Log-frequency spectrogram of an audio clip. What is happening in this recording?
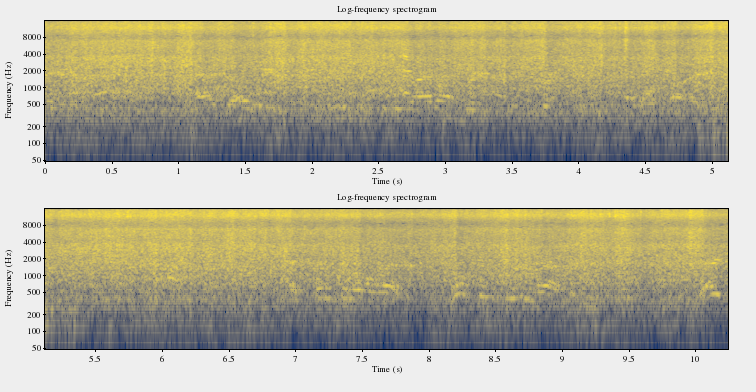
Loud water noises with a man speaking on a loudspeaker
